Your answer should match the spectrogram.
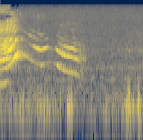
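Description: Baby's high-pitched squeal that rises sharply, then slides down twice, dying away about a second in.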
